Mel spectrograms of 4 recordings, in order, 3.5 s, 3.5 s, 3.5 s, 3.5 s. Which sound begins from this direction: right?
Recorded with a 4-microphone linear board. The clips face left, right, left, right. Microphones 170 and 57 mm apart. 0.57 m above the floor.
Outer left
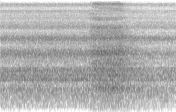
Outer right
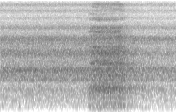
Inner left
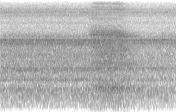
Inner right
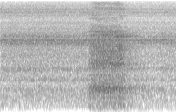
Breathing, at 1.7 s.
